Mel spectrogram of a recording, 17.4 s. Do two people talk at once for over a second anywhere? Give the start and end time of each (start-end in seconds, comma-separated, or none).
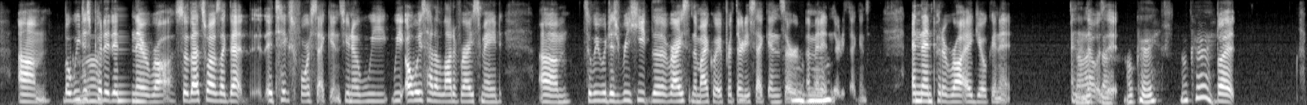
none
